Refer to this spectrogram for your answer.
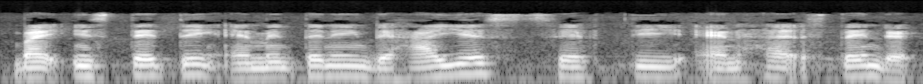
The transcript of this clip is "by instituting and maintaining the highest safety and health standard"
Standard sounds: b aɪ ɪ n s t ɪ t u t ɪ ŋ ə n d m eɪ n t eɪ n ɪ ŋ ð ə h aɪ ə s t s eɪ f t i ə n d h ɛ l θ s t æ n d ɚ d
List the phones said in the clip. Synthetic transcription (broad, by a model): b aɪ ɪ n s t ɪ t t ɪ ŋ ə n m eɪ n t eɪ n ɪ ŋ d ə h aɪ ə s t s eɪ f t i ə n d h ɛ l t s t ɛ n d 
